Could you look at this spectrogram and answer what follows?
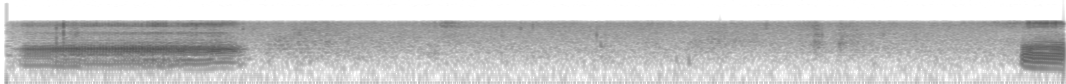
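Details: Pug snoring while asleep: loud, rattling, buzzy snores separated by a quiet pause.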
